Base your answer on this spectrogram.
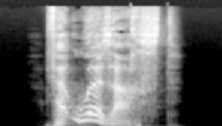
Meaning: second-person singular present of verursachen
- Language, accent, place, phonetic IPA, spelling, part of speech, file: German, Germany, Berlin, [fɛɐ̯ˈʔuːɐ̯ˌzaxst], verursachst, verb, De-verursachst.ogg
